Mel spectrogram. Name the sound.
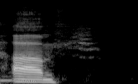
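angry cat meowing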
